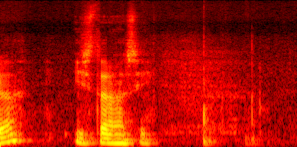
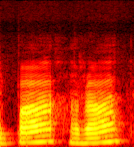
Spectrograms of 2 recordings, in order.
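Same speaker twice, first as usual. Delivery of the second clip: very slow, each part held apart; syllable by syllable; much slower than usual. Shown as a demonstration. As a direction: read पा, रा, सा out like a teacher. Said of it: "ये इसको पढ़ने का तरीका है". (धीरे-धीरे पढ़ना)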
